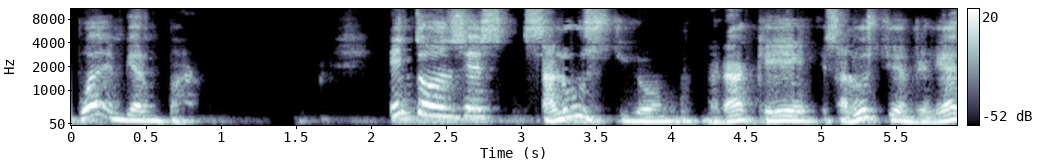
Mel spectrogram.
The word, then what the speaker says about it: Salustio: O Salustio, la pronunciación correcta en latín, y dice que de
